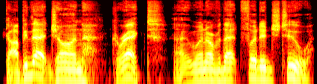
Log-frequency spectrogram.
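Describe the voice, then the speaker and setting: A man voicing a brisk male intelligence analyst reporting findings over the phone, in a dry audiobook reading. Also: mid-range voice, lively intonation, fairly bright tone, no echo, voice pushed up. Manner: brisk, rapid, matter-of-fact reporting.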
